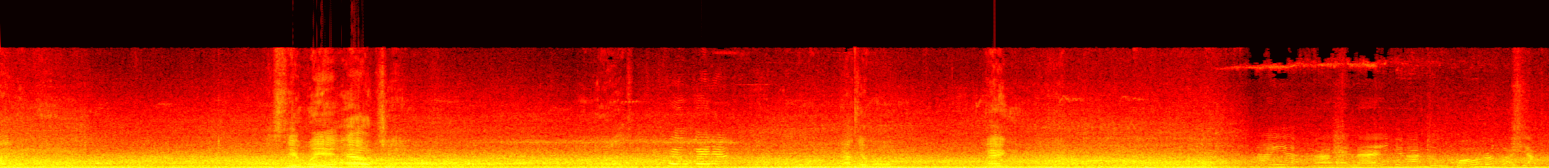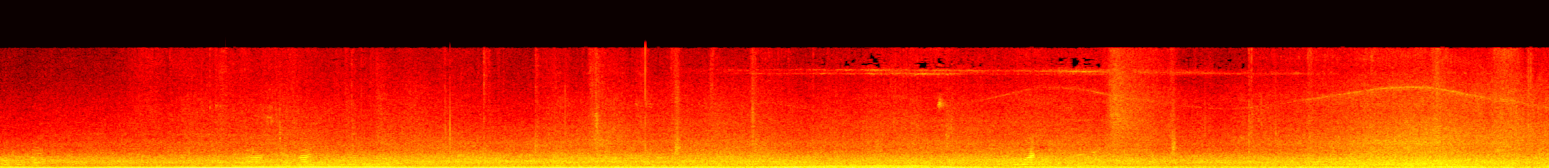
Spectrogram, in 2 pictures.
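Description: Road traffic: cars passing on a busy city road, with a low, steady engine drone from a vehicle for about ten seconds in the middle.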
